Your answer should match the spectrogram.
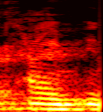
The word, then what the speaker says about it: Ham: Now, perhaps the penny hasn't dropped yet, but the proper pronunciation of Ham is Ham. Okay, it's a K sound. And we just pronounce it Ham because it's easier to pronounce in English. But in Hebrew, it's pronounced Cam.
